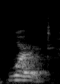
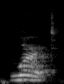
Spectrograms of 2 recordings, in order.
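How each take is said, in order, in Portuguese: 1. O som de L antes do D final está faltando. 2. O som de L antes do D final está faltando.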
